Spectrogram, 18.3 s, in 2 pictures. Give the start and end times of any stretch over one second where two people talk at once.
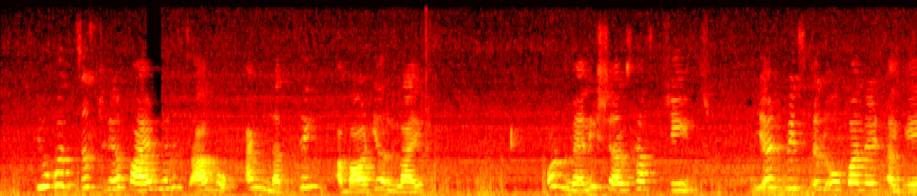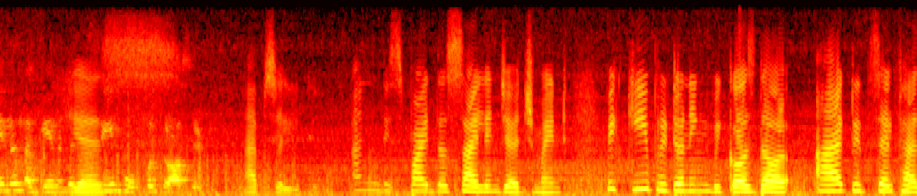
9.6-10.9

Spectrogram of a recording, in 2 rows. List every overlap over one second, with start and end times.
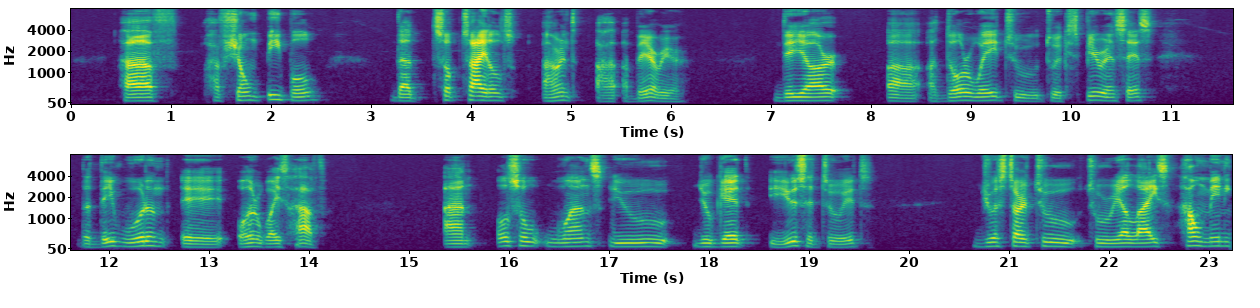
none

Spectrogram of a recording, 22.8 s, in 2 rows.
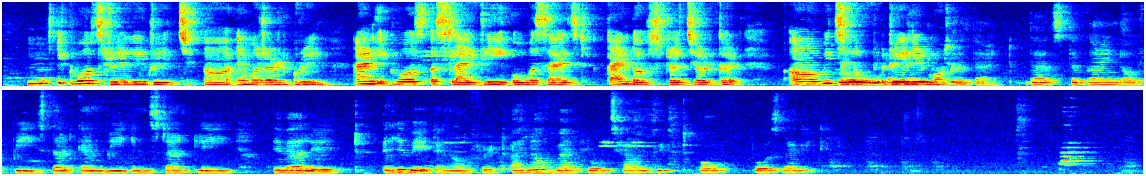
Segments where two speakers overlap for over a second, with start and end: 8.3-9.7

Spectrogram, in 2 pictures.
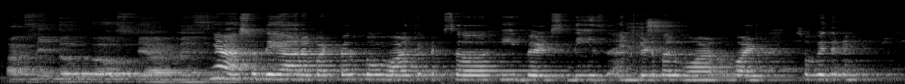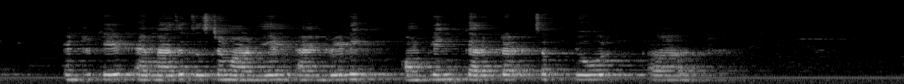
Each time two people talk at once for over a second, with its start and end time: none

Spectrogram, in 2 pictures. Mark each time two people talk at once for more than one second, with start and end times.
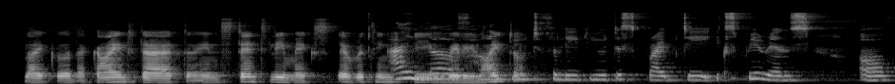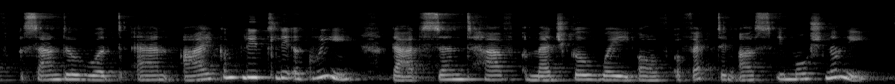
3.9-5.2

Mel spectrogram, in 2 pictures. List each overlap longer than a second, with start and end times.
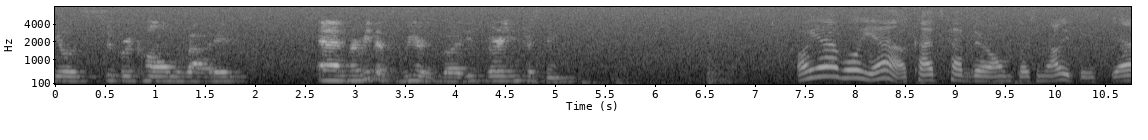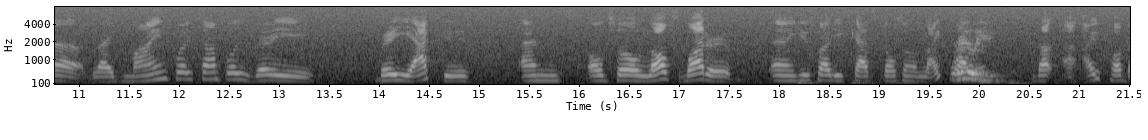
none

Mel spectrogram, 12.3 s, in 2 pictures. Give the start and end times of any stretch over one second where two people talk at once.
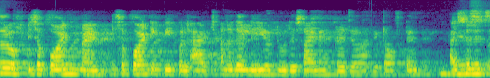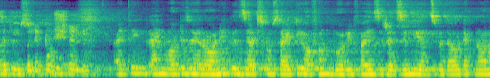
5.6-6.9

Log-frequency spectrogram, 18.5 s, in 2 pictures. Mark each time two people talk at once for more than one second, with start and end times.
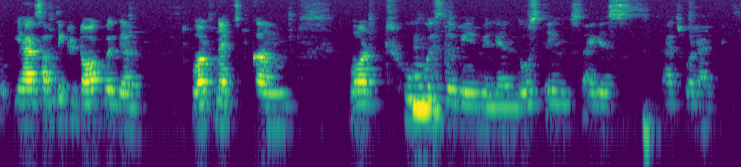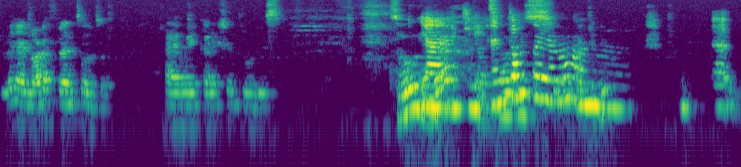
14.5-16.9

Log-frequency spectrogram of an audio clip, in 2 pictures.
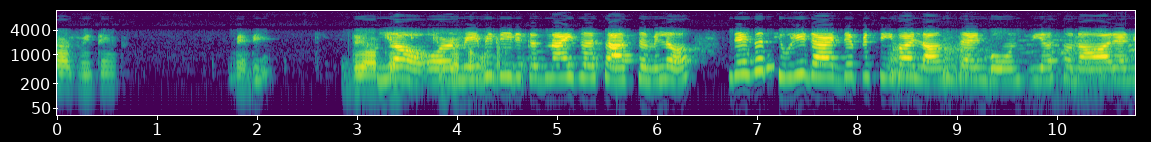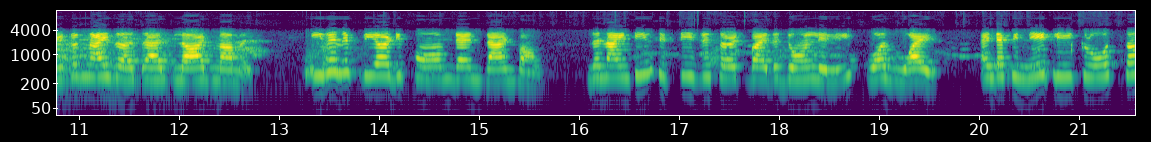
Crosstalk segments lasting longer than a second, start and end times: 3.2-4.7

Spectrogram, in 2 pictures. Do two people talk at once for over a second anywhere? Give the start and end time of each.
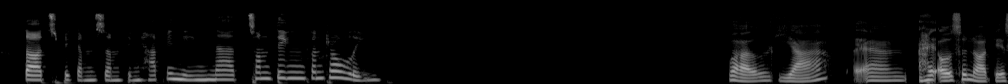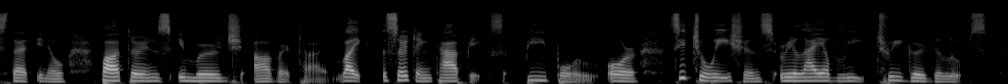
none

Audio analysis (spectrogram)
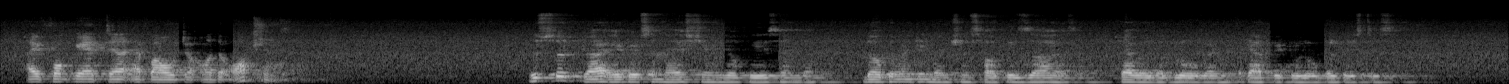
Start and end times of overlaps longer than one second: none

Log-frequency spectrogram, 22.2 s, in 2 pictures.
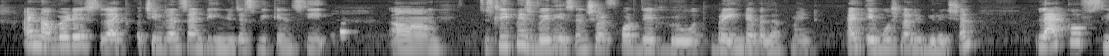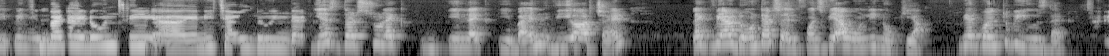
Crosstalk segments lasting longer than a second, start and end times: none

